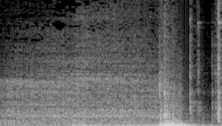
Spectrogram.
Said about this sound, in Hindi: दरवाजा खोलकर उसने अंदर कदम रखा सामने एक ड्रॉर खुला पड़ा था उसने ड्रॉर को बंद किया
